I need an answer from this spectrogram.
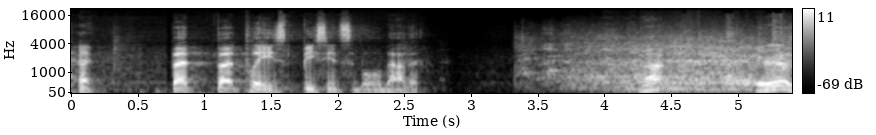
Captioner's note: laughter; cheering, applause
